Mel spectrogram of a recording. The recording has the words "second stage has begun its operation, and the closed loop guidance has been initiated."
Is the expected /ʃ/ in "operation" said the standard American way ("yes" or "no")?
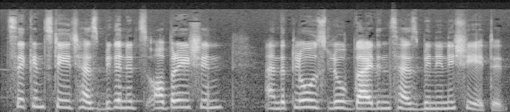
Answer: yes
